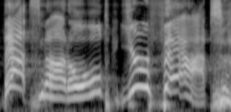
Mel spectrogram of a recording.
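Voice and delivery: loud, high heckler jab; mock heckler shout; heckler yell. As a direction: shout it from the crowd. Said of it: "someone in the crowd yelled".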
